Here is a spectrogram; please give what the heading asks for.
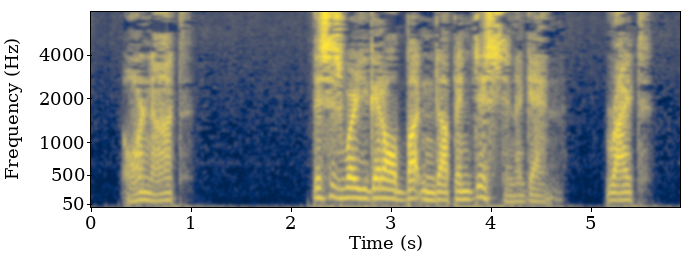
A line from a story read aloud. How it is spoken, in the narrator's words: I sighed, hating that he already knew me so well, hating that it had to be like this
